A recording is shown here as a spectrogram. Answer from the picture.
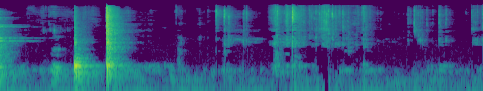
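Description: Kitchen handling noises at a plastic food processor bowl: two sharp knocks about a second in, then a few seconds of light rustling and scraping, with a few small taps near the end.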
